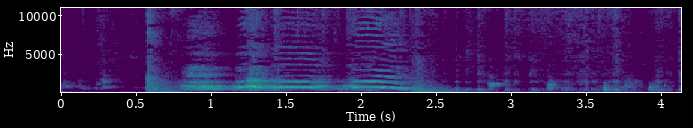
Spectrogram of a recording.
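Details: A single Sumatran red junglefowl, kept in a cage, gives a hoarse, clipped cock-a-doodle crow lasting about two seconds that ends abruptly, followed by faint clicks and a quiet human voice.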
